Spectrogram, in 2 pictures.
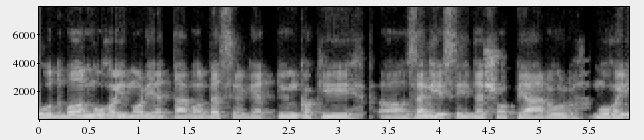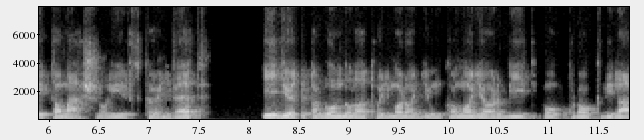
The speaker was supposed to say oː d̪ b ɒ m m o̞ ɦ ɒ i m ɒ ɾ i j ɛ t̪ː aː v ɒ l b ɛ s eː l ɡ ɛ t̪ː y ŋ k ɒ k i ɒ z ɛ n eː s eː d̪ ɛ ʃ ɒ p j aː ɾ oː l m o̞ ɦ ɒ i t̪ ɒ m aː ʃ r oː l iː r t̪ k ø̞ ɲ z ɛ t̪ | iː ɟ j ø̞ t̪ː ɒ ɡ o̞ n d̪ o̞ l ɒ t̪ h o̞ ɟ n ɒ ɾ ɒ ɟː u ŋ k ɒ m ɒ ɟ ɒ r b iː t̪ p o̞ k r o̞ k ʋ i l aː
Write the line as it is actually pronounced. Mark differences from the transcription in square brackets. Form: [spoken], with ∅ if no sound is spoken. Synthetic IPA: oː d̪ b ɒ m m o̞ ɦ ɒ i m ɒ ɾ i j ɛ t̪ː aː v ɒ l b ɛ s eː l ɡ ɛ t̪ː y ŋ k ɒ k i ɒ z ɛ n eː s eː d̪ ɛ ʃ ɒ p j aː ɾ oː l m o̞ ɦ ɒ i t̪ ɒ m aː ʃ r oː l iː r t̪ k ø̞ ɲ [v] ɛ t̪ | iː ɟ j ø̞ t̪ː ɒ ɡ o̞ n d̪ o̞ l ɒ t̪ h o̞ ɟ [m] ɒ ɾ ɒ ɟː u ŋ k ɒ m ɒ ɟ ɒ r b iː t̪ p o̞ [p] r o̞ k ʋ i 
